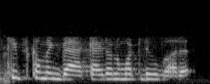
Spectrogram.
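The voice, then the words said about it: Irish accent. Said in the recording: “You got that Irish accent. I hear it. You still have it. ... it's a lovely accent.”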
